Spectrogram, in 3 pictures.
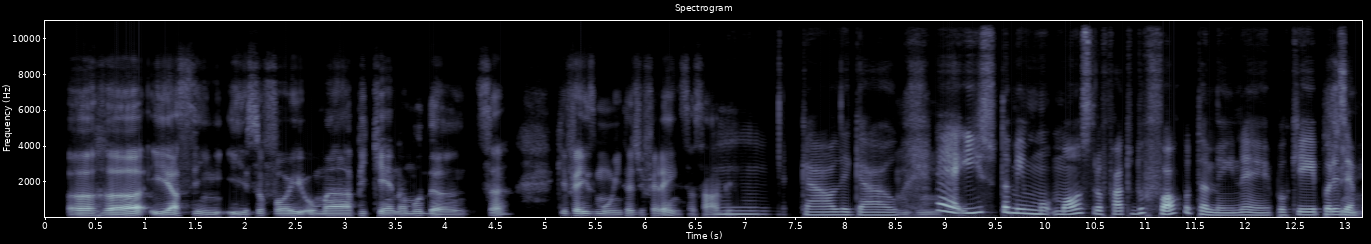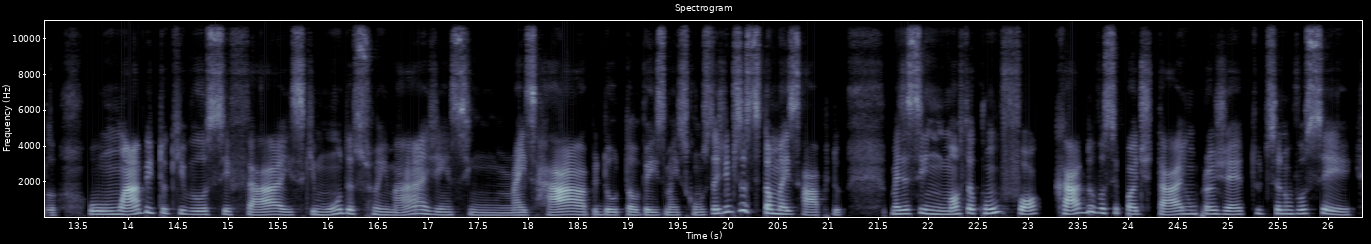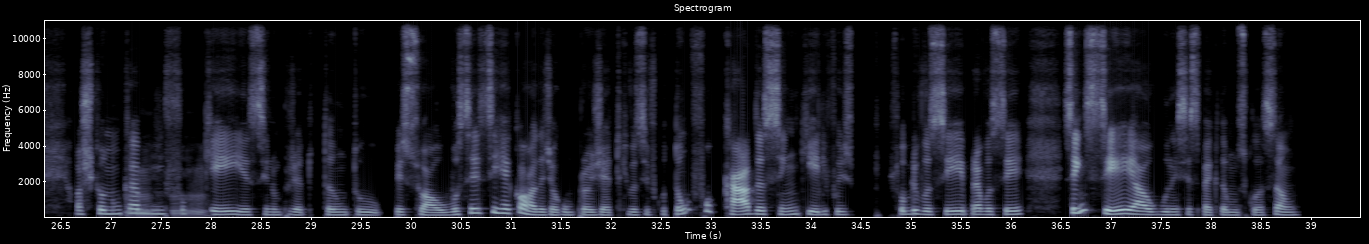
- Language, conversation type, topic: Portuguese, podcast, Que pequeno hábito mudou mais rapidamente a forma como as pessoas te veem?
- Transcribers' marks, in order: none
